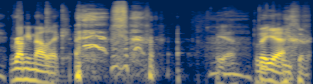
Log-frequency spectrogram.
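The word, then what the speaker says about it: Rami Malek: stuff like you've got um what's his name raymie elec is that his name i think that i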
